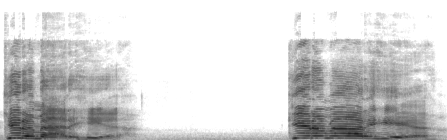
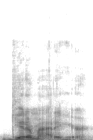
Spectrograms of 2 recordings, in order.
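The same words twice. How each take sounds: First: Loud mock old Italian mobster; loud, hammed-up mob boss order. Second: Said in the usual way. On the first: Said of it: "I'ma sound like an old Italian mobster". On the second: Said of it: "I'm just saying".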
